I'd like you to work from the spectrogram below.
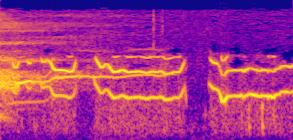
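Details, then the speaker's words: Adult's deliberate imitation of wheezing, used to answer "yes" during a radio phone call: two long, high, wavering flute-like whistling tones with a brief gap; imitated wheeze, not real. "right say just one long wheeze if yes you're going to be in albany"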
